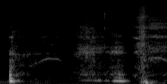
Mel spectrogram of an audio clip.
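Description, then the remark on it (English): A dog snoring softly: a few raspy, breathy snorts and wheezing inhales in an uneven rhythm, quiet, with no one talking. “Do you hear my dog snoring?”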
